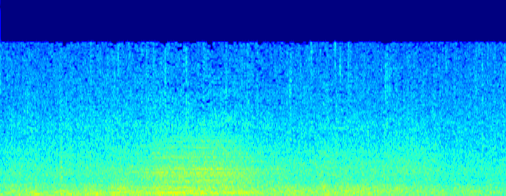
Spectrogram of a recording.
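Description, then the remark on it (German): A cloudburst: heavy rain pours down in a dense, steady roar, swelling slightly louder partway through with a low rumble underneath, then holding constant. No one speaks. “Bald kann die Wolke die dicken Tropfen nicht mehr halten. Es gibt einen Wolkenbruch.”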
